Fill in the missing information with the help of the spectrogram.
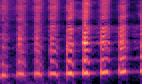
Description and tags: Creepy, overly friendly, dude laugh.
